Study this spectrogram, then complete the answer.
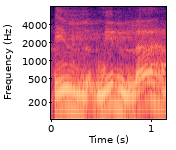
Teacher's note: jangan sampai timbul pantulan qalqalah sehingga terdengar bacaan iznillah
